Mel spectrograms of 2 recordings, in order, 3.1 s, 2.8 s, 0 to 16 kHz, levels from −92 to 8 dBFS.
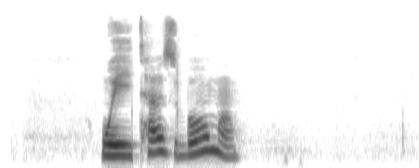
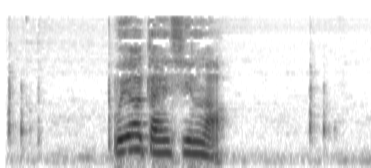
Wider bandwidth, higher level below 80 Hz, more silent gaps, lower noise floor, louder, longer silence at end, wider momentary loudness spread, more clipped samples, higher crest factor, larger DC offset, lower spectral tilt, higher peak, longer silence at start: about the same, 11 kHz vs 11.5 kHz; second, -86 dBFS vs -64 dBFS; neither; first, -82 dBFS vs -65 dBFS; second, -25 LUFS vs -19 LUFS; first, 1.4 s vs 1.15 s; about the same, 11 LU vs 10 LU; neither; about the same, 20 dB vs 18 dB; neither; first, -5.5 dB/octave vs -3.5 dB/octave; second, -8 dBFS vs -4 dBFS; about the same, 0.75 s vs 0.85 s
